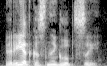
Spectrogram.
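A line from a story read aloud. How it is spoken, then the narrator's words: Scoffing. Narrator (Russian): хмыкнул Альберт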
